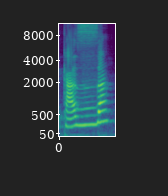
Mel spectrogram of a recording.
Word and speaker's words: casa: the word Casa if you say casa casa in Portuguese that means something else that means hunt to hunt but if you say Kaza with the z sound that's a house a home so there is a big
